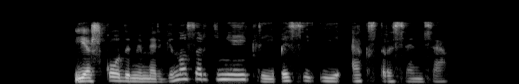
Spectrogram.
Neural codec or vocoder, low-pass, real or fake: codec, 16 kHz, 16 kbps, FreqCodec, larger model; 7.2 kHz; fake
